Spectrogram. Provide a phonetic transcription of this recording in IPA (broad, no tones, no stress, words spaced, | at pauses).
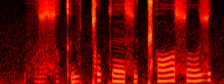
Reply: fo̤zsɔ̤kʼyvǀok ɾɛːsyǁʰɒː sˤuz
